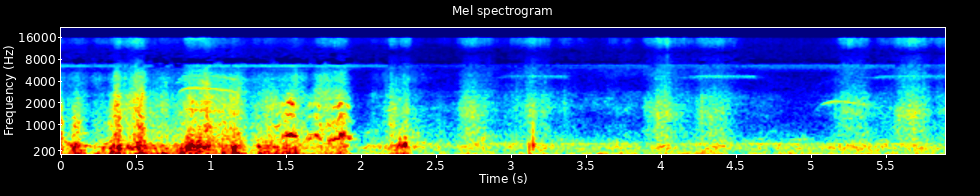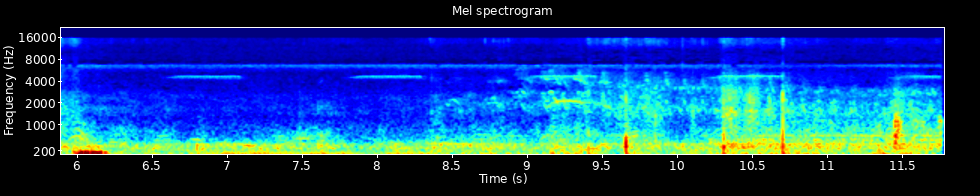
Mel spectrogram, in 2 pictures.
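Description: Faint birdsong: a short, high note repeated about once a second, with a few brief chirps. Knocks and rustling from handling the phone and boat gear in the first two seconds.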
